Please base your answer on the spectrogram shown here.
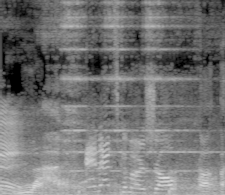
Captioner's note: sound stage bell rings; laughs in disbelief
